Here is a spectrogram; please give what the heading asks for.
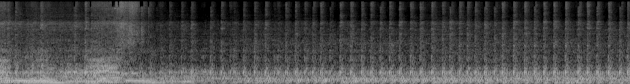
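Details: New Hyundai 50cc petrol brushcutter, fresh fuel, primed, choke on: after a couple of pulls catches straight away and buzzes at a fast steady beat; clean healthy cold start.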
